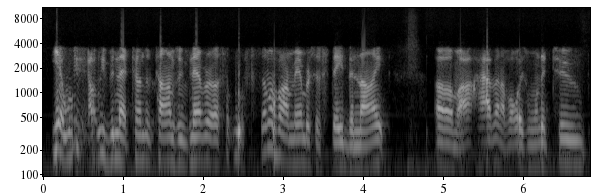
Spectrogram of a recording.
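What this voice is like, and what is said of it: Thick accent, hard to understand. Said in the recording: “In case you can't understand him because of the accent”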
